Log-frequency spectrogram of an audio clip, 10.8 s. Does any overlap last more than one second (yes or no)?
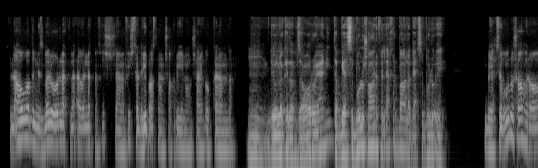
no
